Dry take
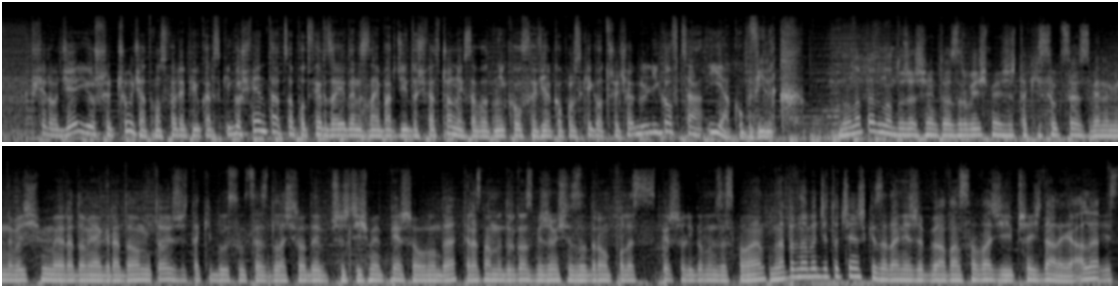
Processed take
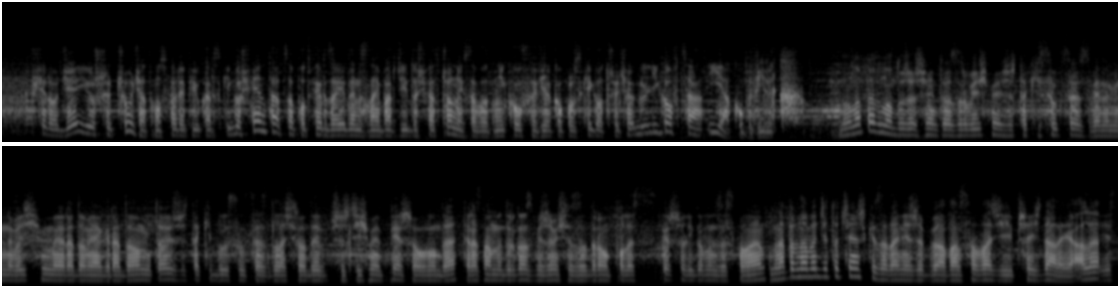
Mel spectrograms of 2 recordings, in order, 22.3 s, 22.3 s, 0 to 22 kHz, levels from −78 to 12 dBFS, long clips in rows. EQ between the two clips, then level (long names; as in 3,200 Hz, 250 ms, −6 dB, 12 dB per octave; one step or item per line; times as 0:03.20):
high-pass with resonance 810 Hz, resonance Q 5.7
high-frequency loss of the air 240 metres
−8.5 dB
